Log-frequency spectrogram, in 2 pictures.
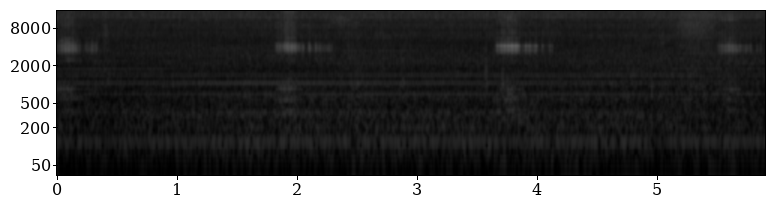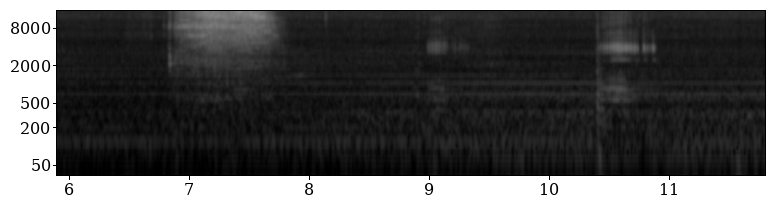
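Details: ASUS RTX 2080 Super graphics card fan noise: steady low hum with faint light ticks about every two seconds and one brief rushing burst; abnormal fan noise, cause unclear.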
